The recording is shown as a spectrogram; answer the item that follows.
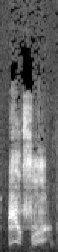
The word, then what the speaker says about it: Balfour: By the Balfour. Balfour. – Yeah, Balfour. – You know, I forgot. You know what I'm saying. – Yeah. I said it wrong.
